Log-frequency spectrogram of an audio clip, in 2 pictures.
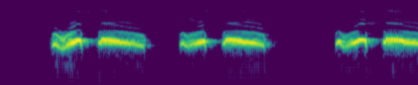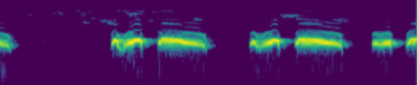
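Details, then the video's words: Spotted dove urging and cooing: about six low two-part coos in quick series, each a bubbly opening note and a longer descending coo, pauses of roughly a second between phrases. "Cu Gáy GỌI + THÚC + Gù"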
